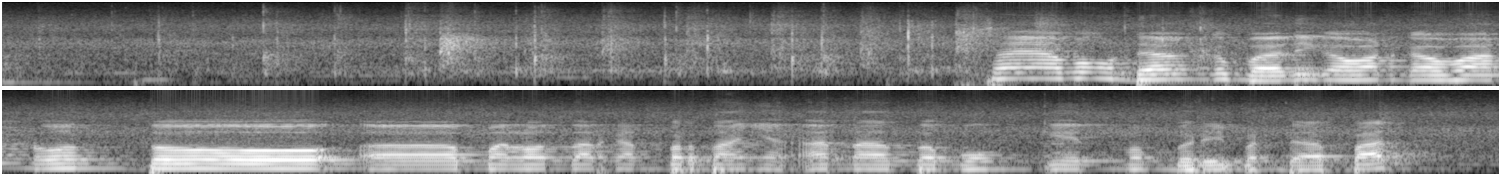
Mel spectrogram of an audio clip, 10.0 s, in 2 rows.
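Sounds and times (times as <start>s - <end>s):
audience applause: 0.5s - 3.3s
speech: 3.3s - 9.8s.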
